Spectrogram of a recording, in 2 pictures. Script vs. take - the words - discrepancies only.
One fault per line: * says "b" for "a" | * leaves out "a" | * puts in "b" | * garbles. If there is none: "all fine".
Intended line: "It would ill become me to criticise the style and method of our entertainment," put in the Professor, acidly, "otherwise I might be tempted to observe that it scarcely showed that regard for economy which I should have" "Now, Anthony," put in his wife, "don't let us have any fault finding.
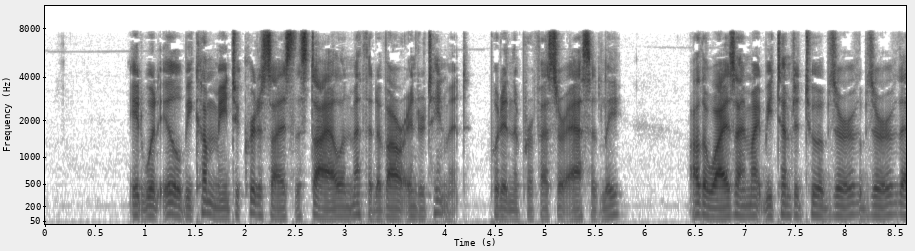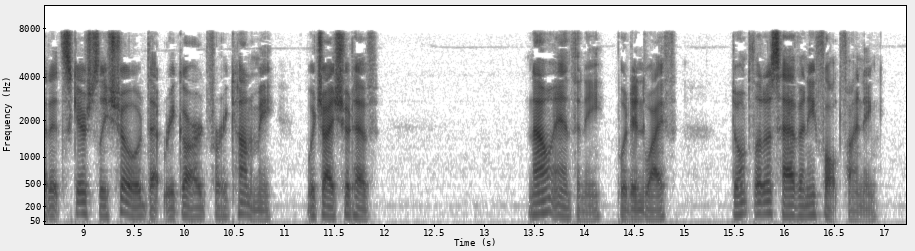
* puts in "observe"
* leaves out "his"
